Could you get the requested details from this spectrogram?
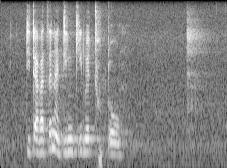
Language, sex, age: Southern Sotho, female, 20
